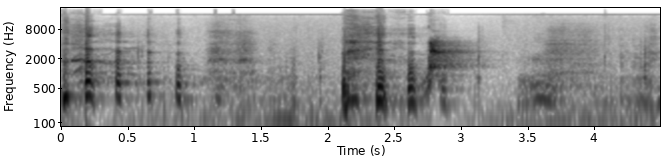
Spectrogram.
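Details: A litter of Coton de Tulear puppies, five weeks old, gives a quick run of short high barks, then a second burst of sharp yaps after a pause, with a woman's voice nearby.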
